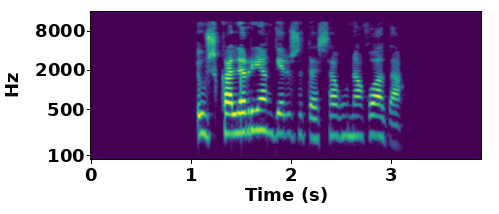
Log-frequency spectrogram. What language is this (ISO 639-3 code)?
eus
